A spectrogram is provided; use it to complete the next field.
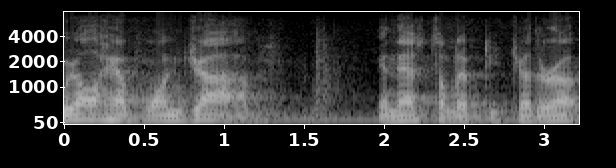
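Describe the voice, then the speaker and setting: A man with a Midwestern US accent, at a fairly quick pace. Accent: US Midwest. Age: 60s. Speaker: witness at a hearing, recovery advocate. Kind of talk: testimony.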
